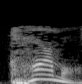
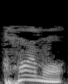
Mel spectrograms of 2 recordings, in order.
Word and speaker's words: caramel: you say it caramel caramel two syllables caramel that's only 38 of the country three syllables caramel 37 of the country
